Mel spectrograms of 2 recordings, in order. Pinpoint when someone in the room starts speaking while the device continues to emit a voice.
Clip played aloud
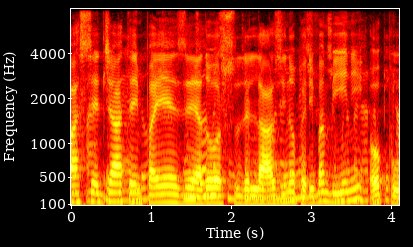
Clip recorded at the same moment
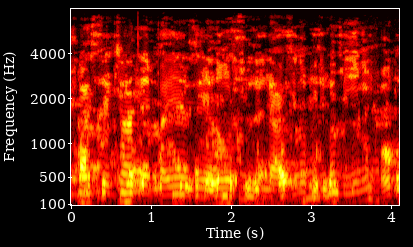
none

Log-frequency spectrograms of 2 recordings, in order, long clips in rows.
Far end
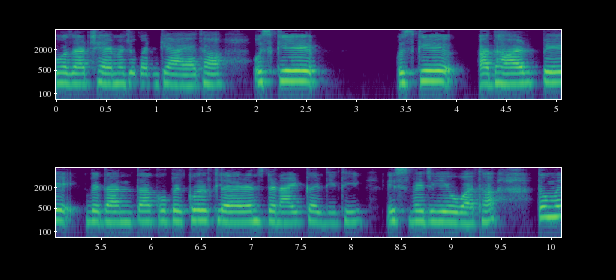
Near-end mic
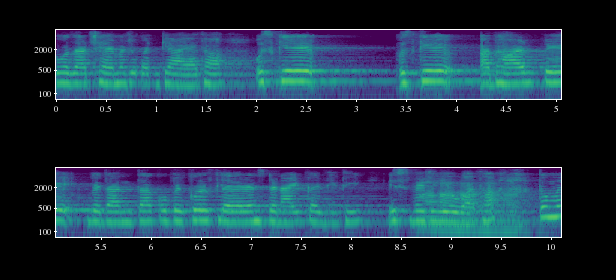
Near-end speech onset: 8.7 s

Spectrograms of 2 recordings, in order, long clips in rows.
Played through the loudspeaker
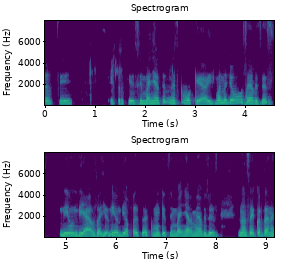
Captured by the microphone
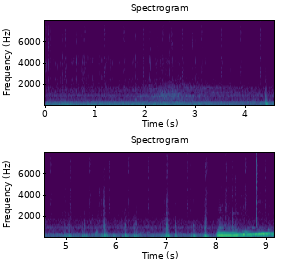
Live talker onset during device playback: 8.0 s

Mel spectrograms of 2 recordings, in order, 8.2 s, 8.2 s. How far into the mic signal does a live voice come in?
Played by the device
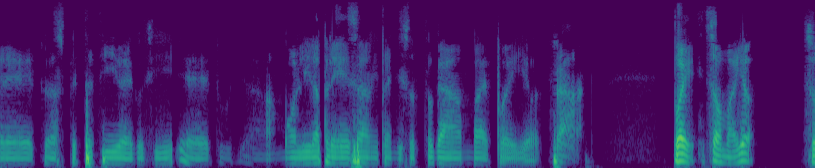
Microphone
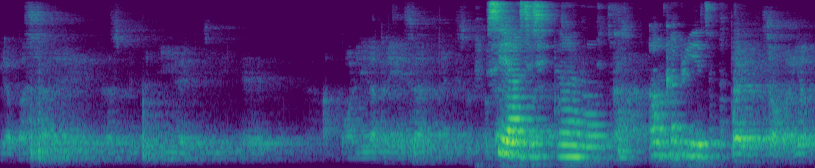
4.8 s

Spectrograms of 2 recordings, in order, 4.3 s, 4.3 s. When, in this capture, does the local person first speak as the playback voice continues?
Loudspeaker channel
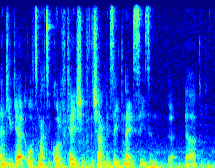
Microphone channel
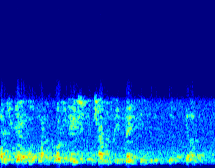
none

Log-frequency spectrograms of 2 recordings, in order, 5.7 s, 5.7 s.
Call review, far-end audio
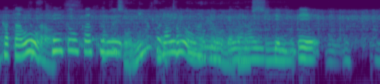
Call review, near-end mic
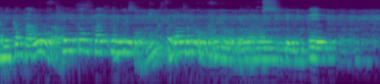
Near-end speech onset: none

